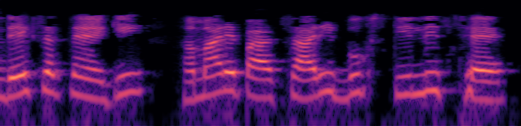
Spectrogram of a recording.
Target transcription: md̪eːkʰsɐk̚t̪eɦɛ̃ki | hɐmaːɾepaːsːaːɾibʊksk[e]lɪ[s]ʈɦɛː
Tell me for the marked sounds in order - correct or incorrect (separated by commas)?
incorrect, correct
